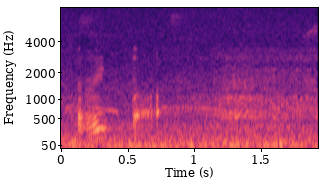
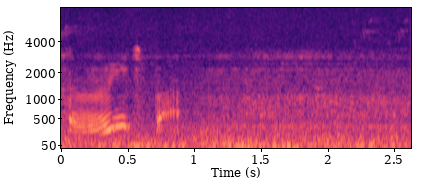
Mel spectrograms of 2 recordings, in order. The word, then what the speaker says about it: Rigpa: In Tibetan Buddhist texts, this gap is referred to as Rigpa, or pronounced Rigpa.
